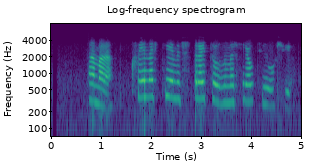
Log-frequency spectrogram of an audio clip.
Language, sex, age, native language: Icelandic, female, 12, Icelandic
